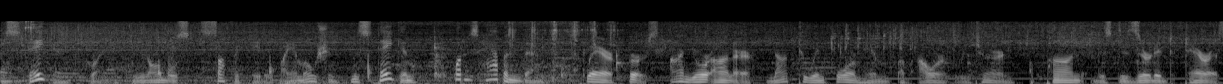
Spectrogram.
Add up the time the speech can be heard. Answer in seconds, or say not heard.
12 s.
